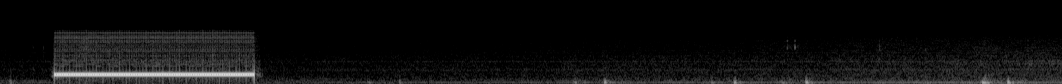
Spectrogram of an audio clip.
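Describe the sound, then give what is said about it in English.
A single loud, steady electronic ringback tone of an outgoing phone call placed live on air plays for about two seconds, unanswered, then cuts off into near silence broken only by faint scattered clicks and thumps. “Can you guys hear that ringing there in the chat room?”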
